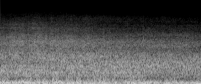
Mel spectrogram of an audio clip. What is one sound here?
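A pickup truck passes close by.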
